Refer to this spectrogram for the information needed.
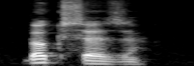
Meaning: female equivalent of boxeur
- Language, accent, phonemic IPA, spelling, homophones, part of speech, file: French, France, /bɔk.søz/, boxeuse, boxeuses, noun, LL-Q150 (fra)-boxeuse.wav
